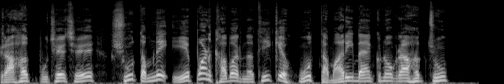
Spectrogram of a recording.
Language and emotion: Gujarati, disgusted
